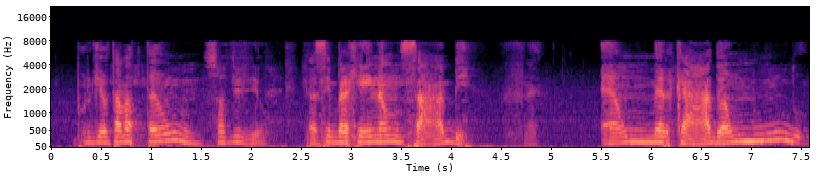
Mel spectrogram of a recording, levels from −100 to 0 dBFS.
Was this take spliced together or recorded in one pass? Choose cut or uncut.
cut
